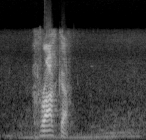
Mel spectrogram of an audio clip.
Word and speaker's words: Raca: used that word, and I'm trying to say the pronunciation the way that I heard, the way that I heard it pronounced in my Blue Line Bible on my phone app, because I figured they probably have a better idea of how it originally sounded. But they say Raka, and it's Raca, but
